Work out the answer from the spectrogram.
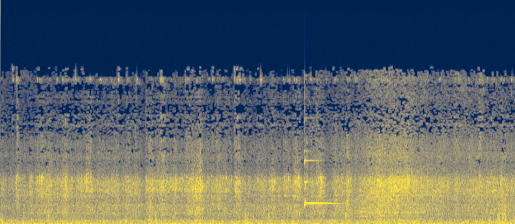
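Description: Intercity passenger train running at speed, a loud steady rumble heard from aboard at an open door. A brief high-pitched tone sounds once, about six seconds in.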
